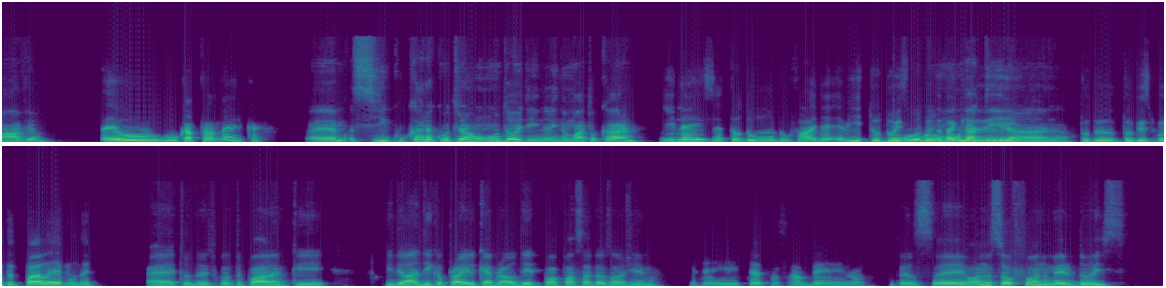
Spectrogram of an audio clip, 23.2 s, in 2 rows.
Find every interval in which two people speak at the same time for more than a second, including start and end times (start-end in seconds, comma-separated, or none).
8.9-10.4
